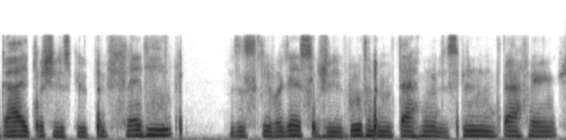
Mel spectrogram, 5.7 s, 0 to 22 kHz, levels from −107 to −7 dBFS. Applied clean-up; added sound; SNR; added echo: neural diffusion model UNIVERSE++.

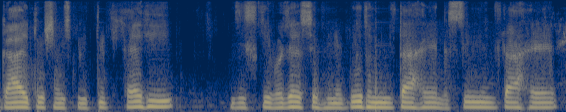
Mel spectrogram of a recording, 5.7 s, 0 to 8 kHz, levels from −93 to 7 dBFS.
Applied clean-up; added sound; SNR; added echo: neural separator model SepFormer DNS4.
